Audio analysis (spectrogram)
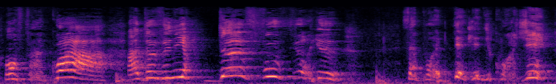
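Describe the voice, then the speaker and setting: Actress as a shrill, hammy, feisty farce woman. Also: lively intonation, unhurried. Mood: scheming. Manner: hammy, theatrical, exclamatory. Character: feisty woman in a farce, flinging mock insults. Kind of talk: comic stage play acting. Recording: roomy, noisy stage recording with audience.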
